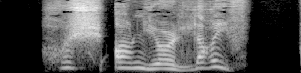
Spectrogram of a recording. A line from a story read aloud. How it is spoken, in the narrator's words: cried in alarm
